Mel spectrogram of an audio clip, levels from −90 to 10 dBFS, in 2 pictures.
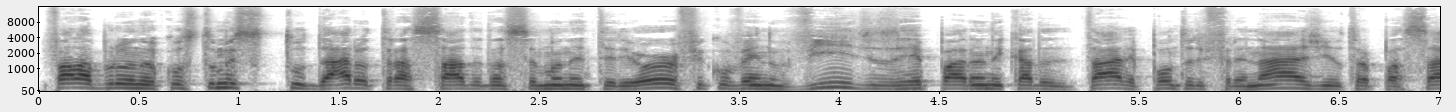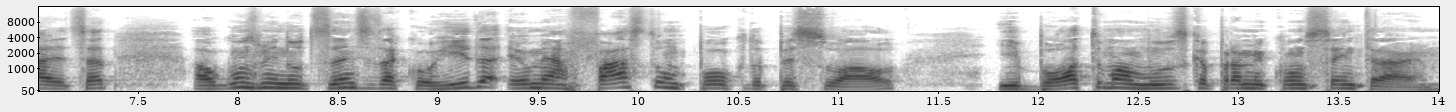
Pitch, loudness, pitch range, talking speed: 155 Hz, -20 LUFS, 145-170 Hz, 180 wpm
